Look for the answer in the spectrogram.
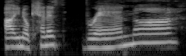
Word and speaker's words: Kenneth Branagh: It's by the same, Kenneth Branagh.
